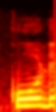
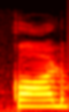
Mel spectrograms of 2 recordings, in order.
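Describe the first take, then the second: First: कोड with a closed "oh" vowel; wrong long-o reading. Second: कॉर्ड with an open "aw" vowel; open-o pronunciation. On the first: Teacher rules out a misreading, closed-o कोड. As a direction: say कोड as "kohd". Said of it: "कोड नहीं पढ़ेंगे". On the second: Teacher corrects the misreading, open-o कॉर्ड. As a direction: say कॉर्ड as "kawd". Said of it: "कॉर्ड पढ़ेंगे". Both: Shown as a demonstration.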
